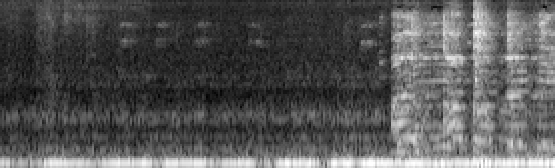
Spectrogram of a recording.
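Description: A steady low electrical hum, with ska background music starting up about three seconds in.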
